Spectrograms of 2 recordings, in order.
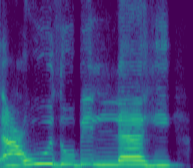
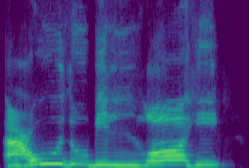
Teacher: So in recitation, there is only one lam, but in writing, there are two lams written. There is complete merging of the first lam into the second lam.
